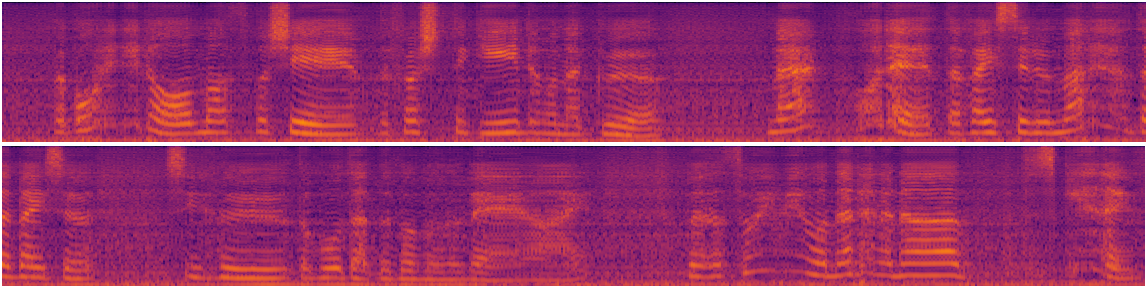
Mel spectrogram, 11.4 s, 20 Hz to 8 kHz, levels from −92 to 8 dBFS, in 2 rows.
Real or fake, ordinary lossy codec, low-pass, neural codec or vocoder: fake; none; none; codec, 16 kHz, 0.2 kbps, FocalCodec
